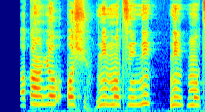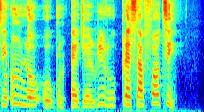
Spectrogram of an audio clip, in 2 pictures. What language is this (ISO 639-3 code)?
yor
